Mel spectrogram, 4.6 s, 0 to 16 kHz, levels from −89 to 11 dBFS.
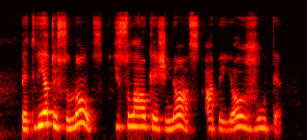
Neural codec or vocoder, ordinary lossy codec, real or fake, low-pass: none; Opus, 32 kbps; real; 10.8 kHz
